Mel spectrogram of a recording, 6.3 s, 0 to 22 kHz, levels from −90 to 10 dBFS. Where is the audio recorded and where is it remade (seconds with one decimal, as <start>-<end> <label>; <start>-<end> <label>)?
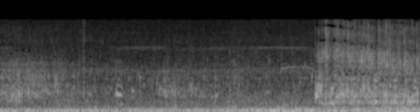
0.0-1.4 recorded; 1.4-2.7 remade; 2.7-3.5 recorded; 3.5-4.0 remade; 4.0-6.3 recorded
